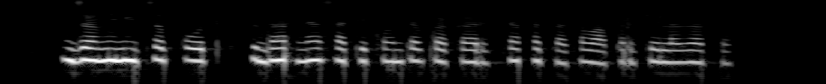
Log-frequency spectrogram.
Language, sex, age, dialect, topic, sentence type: Marathi, female, 18-24, Northern Konkan, agriculture, question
